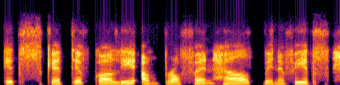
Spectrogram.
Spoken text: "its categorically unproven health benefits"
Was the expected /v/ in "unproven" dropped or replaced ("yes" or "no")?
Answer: yes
